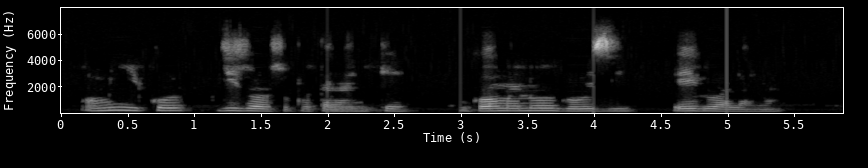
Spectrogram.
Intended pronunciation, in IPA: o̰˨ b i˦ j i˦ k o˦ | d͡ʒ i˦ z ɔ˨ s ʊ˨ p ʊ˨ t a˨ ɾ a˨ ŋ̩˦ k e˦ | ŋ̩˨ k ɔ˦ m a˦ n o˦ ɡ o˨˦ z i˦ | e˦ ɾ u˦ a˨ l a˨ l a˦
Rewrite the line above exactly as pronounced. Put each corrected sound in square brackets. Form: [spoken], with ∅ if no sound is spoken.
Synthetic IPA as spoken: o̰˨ [m] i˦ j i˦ k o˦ | d͡ʒ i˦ z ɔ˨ s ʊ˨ p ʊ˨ t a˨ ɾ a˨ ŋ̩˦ k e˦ | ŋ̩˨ k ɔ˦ m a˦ n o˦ ɡ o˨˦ z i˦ | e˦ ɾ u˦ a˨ l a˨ l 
